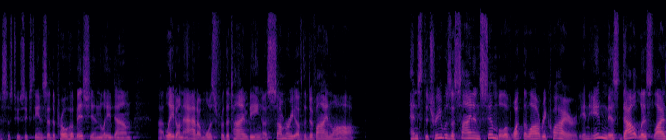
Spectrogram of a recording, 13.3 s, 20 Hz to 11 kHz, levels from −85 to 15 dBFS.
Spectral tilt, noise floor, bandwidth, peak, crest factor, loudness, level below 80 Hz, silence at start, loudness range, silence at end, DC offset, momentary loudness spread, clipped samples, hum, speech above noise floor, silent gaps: -4.5 dB/octave; -87 dBFS; 10.5 kHz; -18 dBFS; 20 dB; -39 LUFS; -88 dBFS; 0 s; 5 LU; 0 s; under 0.1%; 9 LU; under 0.1%; none; 48 dB; none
